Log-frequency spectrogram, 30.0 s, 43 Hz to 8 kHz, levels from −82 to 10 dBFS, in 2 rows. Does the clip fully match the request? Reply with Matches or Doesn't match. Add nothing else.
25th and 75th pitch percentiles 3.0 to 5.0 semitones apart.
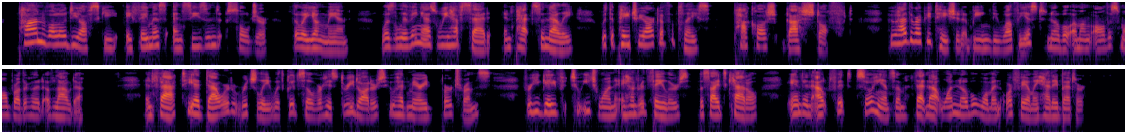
Matches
